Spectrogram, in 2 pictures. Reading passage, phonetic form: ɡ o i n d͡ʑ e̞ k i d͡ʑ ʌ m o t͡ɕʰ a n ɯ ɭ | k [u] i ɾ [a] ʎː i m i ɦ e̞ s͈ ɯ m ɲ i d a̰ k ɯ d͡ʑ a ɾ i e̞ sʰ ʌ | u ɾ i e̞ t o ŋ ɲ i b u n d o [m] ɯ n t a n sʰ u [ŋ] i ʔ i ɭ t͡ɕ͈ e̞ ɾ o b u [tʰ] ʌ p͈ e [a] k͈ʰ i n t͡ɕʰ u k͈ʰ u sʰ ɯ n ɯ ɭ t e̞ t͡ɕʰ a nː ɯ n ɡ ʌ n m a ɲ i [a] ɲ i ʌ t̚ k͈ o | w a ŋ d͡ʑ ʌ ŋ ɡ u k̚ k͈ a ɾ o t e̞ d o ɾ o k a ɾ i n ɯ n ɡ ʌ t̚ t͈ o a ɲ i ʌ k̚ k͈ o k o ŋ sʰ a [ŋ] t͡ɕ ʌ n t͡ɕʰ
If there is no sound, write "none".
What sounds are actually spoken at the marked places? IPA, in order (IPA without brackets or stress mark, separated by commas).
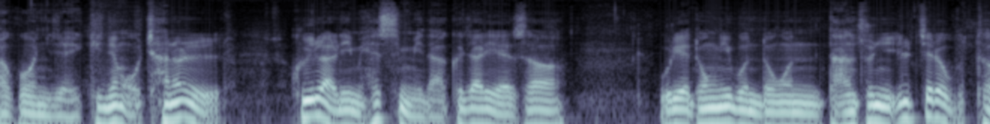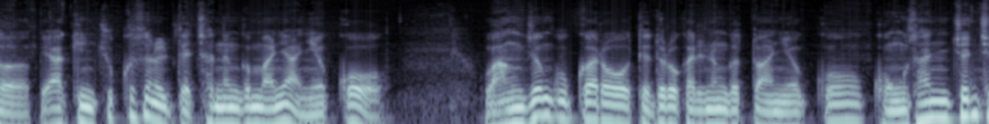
u, a, ŋ, ɲ, tʰ, a, a, n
